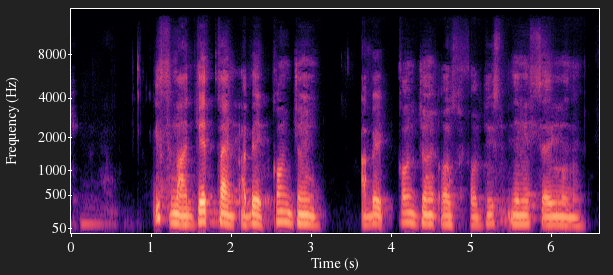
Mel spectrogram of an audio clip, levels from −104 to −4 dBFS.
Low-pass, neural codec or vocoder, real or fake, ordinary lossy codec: 14.4 kHz; codec, 44.1 kHz, 2.6 kbps, SNAC; fake; AAC, 64 kbps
